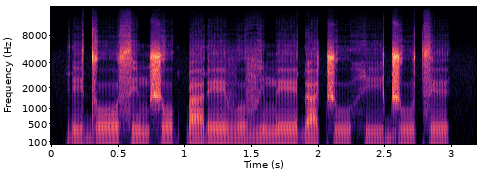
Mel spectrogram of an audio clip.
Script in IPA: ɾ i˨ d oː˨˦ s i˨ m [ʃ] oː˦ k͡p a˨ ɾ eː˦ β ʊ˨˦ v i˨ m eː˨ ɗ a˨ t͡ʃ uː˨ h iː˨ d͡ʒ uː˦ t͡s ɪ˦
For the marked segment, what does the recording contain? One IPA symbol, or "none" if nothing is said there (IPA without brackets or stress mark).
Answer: ʃ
